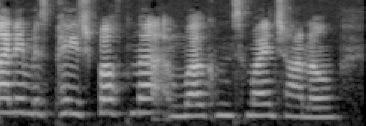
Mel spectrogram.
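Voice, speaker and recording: A raised, projected voice with a bright, sharp tone, ordinary pitch variation and a British accent. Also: woman. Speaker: vlogger on mental health. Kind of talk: personal vlog talk to camera. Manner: loud.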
